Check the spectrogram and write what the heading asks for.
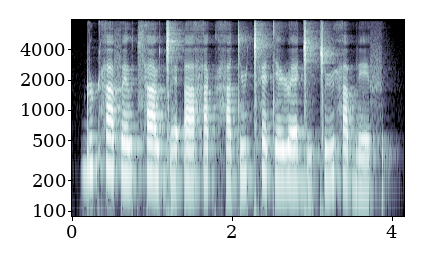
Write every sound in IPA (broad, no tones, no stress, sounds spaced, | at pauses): ɖ ʉ ɖ h a f ɛ u̯ t͡sʰ a u̯ ɡ͡ǀ ɛ ʔ a h a k h a t ʉ ǀʰ ɛ t e i̯ ɭ ɛ ɡ͡ǀ ʉ ǀ ʉ h a b e f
